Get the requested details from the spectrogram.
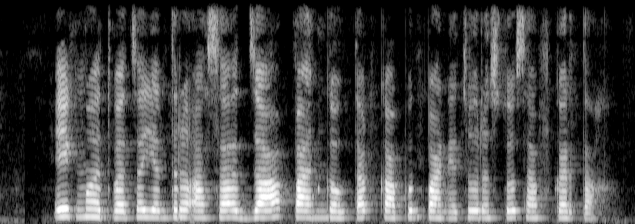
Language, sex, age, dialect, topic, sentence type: Marathi, female, 41-45, Southern Konkan, agriculture, statement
